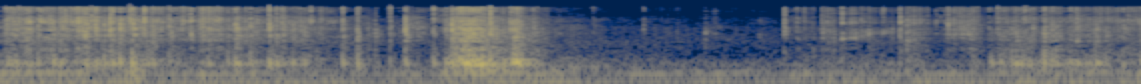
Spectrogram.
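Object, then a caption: Soap bar. A box-cutter blade scrapes and carves a palm-sized, solid rectangular tan bar of soap held in one hand, its surface pre-scored into a grid, flaking off small cubes and shavings. Dense, bright crunching and crinkly scraping build to a loud burst near the two-second mark, drop to a quieter stretch, then return as lighter, rapid scratches.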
